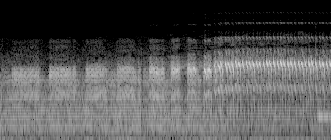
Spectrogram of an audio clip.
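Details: Black-tailed crake calling: a series of buzzy nasal notes repeated about four times a second, speeding up and merging into a long, loud rapid trill near the end; quiet background.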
